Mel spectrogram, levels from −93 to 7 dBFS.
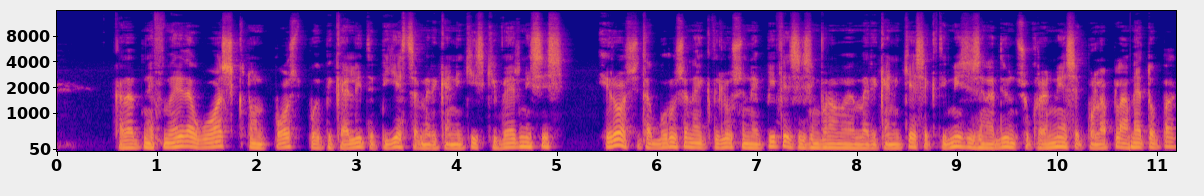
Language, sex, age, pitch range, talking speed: Greek, male, 60-79, 90-110 Hz, 150 wpm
